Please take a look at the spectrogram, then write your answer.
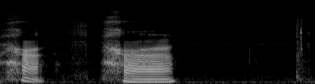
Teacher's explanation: কণ্ঠনালীর মাঝখান থেকে হা উচ্চারিত হয়, চেপে বলবো আমরা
